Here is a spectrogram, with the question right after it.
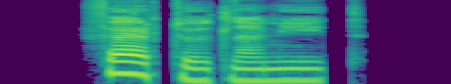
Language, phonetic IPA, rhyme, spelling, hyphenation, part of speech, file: Hungarian, [ˈfɛrtøːtlɛniːt], -iːt, fertőtlenít, fer‧tőt‧le‧nít, verb, Hu-fertőtlenít.ogg
- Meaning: to disinfect (to sterilize by the use of cleaning agent)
